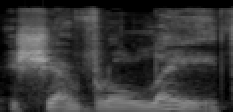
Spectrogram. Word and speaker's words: Chevrolet: There is no A in Chevrolet, and there is a row. Now, I'll admit, the T at the end kind of throws you off. L-E-T is pronounced lay.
